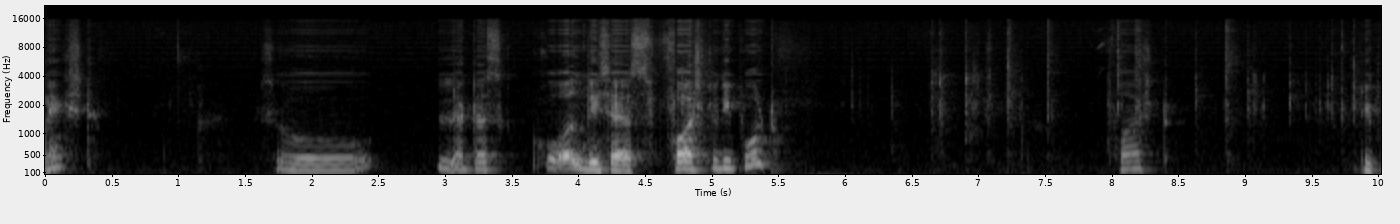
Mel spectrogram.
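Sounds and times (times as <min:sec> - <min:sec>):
computer keyboard typing: 0:06.0 - 0:10.0.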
